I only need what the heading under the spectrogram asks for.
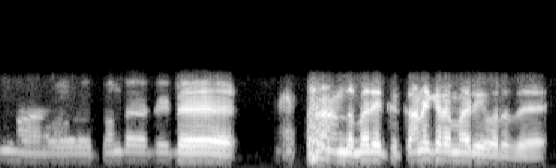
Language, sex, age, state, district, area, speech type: Tamil, male, 60+, Tamil Nadu, Virudhunagar, rural, conversation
